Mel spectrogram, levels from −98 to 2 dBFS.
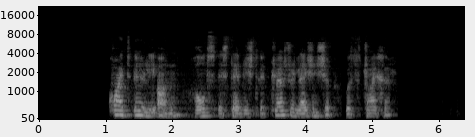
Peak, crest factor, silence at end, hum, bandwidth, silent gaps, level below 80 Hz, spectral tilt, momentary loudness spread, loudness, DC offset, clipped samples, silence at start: -30 dBFS; 20 dB; 1.05 s; none; 9.2 kHz; none; -90 dBFS; -6.5 dB/octave; 10 LU; -47 LUFS; under 0.1%; under 0.1%; 1.05 s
